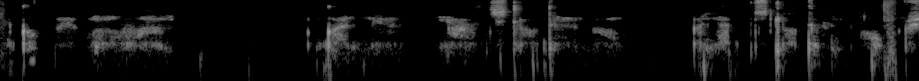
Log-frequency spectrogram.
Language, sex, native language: Icelandic, male, Chinese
